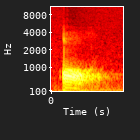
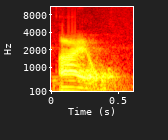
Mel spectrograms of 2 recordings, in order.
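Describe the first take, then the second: First: The contraction is reduced, sounding like 'all'. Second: The contraction is said fully, like 'aisle'. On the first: The speaker calls it right. "we say all" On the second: The speaker calls it wrong. "We don't say I'll"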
